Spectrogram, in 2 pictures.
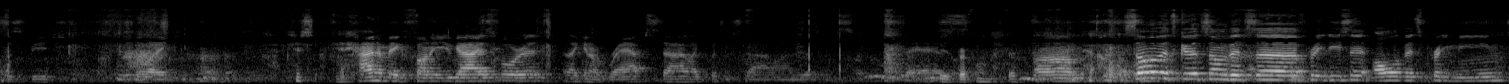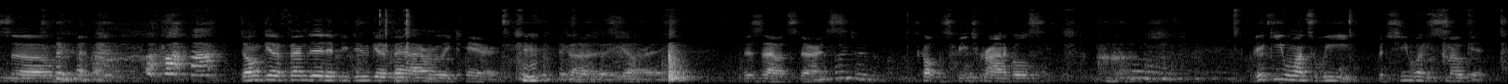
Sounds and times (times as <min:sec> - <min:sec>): Male speech, man speaking: 0:00.0 - 0:00.6, 0:01.2 - 0:01.8, 0:02.9 - 0:15.8, 0:17.5 - 0:20.1, 0:20.7 - 0:21.9, 0:22.5 - 0:23.6, 0:24.2 - 0:25.7, 0:27.6 - 0:30.0
Narration, monologue: 0:00.0 - 0:26.2, 0:27.0 - 0:30.1.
